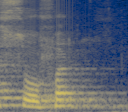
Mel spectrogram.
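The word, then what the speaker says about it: chauffeur: आप देखते हैं CHAUFFUR, इसको पढ़ा जाता है सोफर। साइकोलॉजी में आप देखते हैं पी से शुरुआत हो रहा है, निमोनिया की स्पेलिंग पी से शुरुआत हो रही है।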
